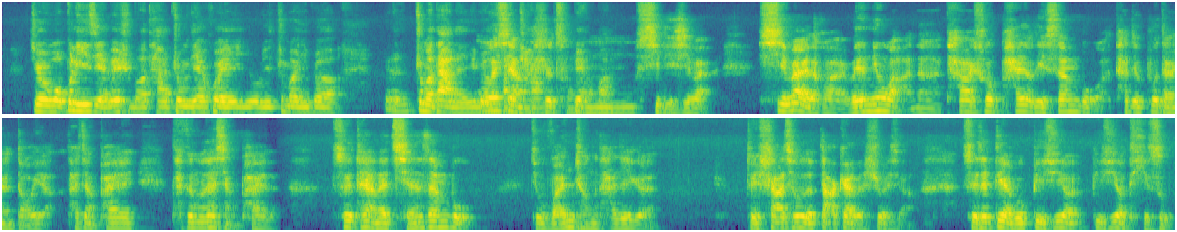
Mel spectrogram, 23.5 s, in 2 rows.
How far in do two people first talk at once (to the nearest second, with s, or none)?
5 s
